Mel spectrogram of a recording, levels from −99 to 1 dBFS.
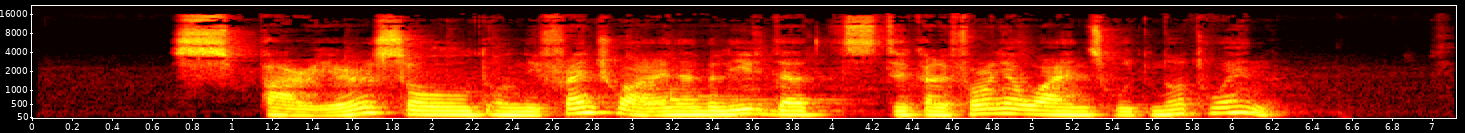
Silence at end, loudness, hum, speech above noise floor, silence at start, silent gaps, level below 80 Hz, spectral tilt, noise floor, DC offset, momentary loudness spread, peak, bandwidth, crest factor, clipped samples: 0.9 s; -16 LUFS; none; 56 dB; 0.7 s; none; -54 dBFS; -5 dB/octave; -72 dBFS; under 0.1%; 5 LU; -4 dBFS; 16.5 kHz; 14 dB; under 0.1%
